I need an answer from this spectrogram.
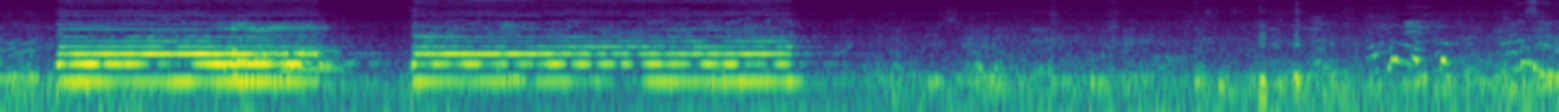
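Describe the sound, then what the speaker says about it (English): A loud car horn blares twice in long blasts, separated by a brief gap, with crowd chatter and voices continuing underneath and afterward, on a summer cruise in downtown San Antonio near the Riverwalk. "I'm going to honk my horn"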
